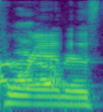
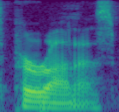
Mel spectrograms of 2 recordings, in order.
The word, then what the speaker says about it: piranhas: And I did say piranhas to kind of rhyme with pajamas, but anyway, I know it's piranhas.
